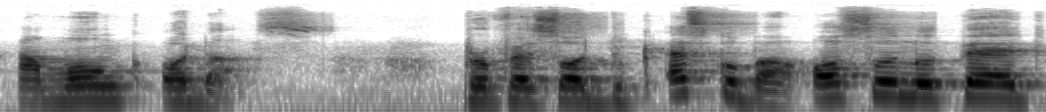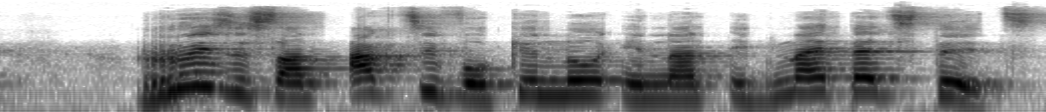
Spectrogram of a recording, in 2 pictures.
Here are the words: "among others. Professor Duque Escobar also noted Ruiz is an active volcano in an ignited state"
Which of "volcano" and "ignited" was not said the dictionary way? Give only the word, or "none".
volcano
